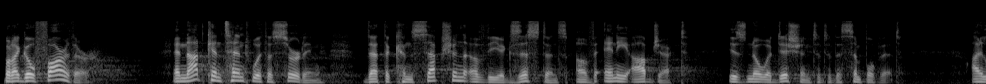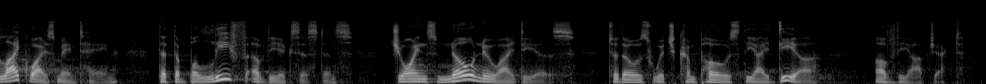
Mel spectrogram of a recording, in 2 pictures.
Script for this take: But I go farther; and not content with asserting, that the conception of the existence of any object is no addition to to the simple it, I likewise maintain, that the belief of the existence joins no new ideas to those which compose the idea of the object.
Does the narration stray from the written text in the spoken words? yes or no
no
